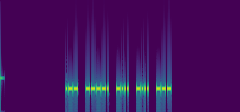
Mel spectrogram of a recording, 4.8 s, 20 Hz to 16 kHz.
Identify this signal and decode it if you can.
Morse code, heard as a keyed tone, about 45 wpm, spaced as for 32 wpm, 700 Hz. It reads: W9BBO
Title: USA Call Signs - 5 Characters - 2x Character Spacing - 45wpm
